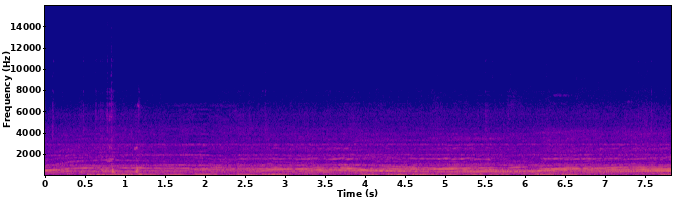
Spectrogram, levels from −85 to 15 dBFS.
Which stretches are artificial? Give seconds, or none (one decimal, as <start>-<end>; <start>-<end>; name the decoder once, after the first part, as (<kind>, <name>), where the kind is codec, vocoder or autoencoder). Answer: 1.5-2.4 (codec, SNAC)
